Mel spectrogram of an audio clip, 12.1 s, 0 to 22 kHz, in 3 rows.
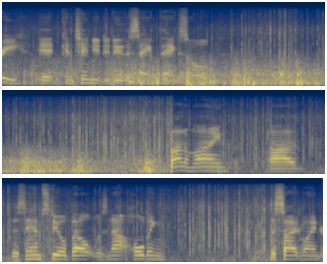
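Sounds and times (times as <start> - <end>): rain on a fabric umbrella: 0.0 - 12.0.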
